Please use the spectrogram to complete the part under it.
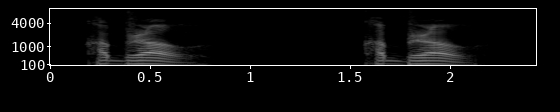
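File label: Hruso Aka; breakup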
